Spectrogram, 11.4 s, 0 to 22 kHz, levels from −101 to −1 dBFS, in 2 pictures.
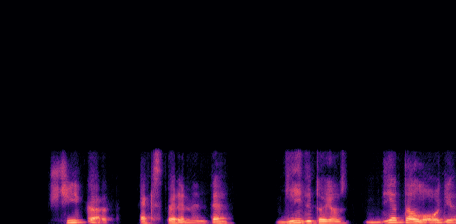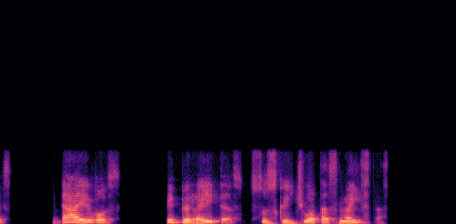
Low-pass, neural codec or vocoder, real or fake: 7.2 kHz; codec, 16 kHz, 2 kbps, FreqCodec, smaller model; fake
